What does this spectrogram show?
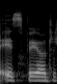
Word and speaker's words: Isfield: Have I pronounced that right, Yes, Isfield? Isfield.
